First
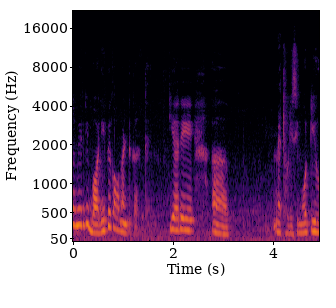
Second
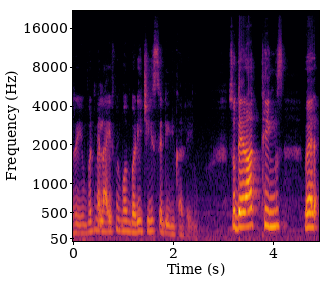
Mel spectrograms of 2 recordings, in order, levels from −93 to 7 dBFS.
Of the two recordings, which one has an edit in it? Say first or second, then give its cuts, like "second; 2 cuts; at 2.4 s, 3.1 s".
first; 1 cut; at 1.9 s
